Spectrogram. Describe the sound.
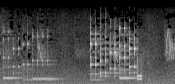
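A telephone rings with a melodic electronic ringtone. A short tune of beeping notes plays, pauses, then returns as a faster, brighter run, and another ring begins just as the sound ends.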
